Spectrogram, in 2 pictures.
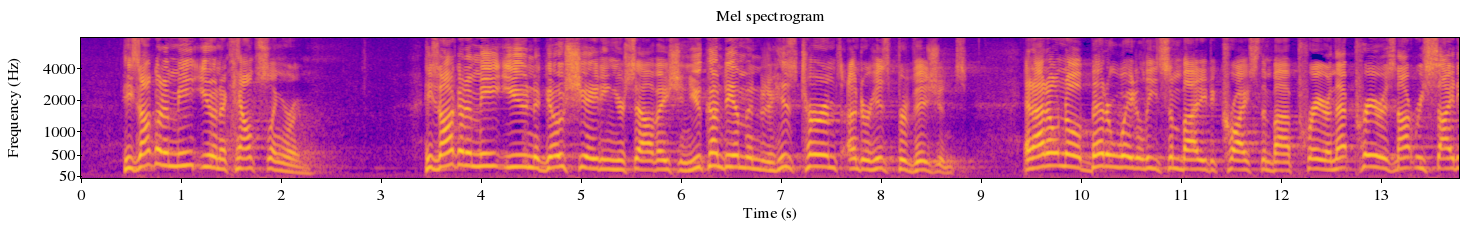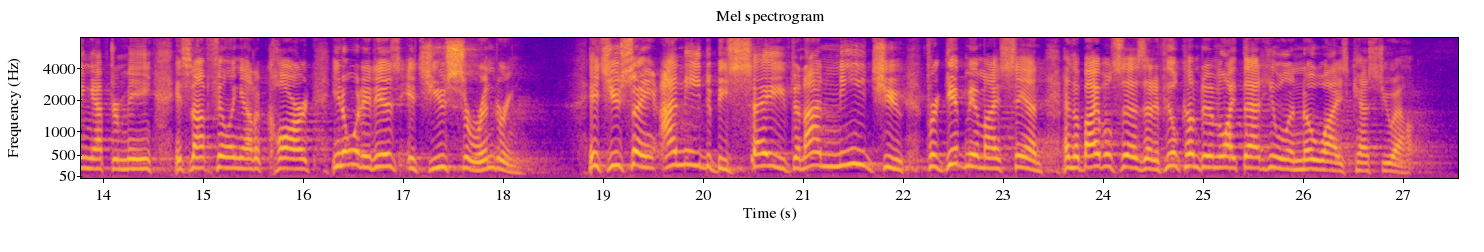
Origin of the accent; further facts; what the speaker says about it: Inslee, United States; I grew up over in Inslee.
